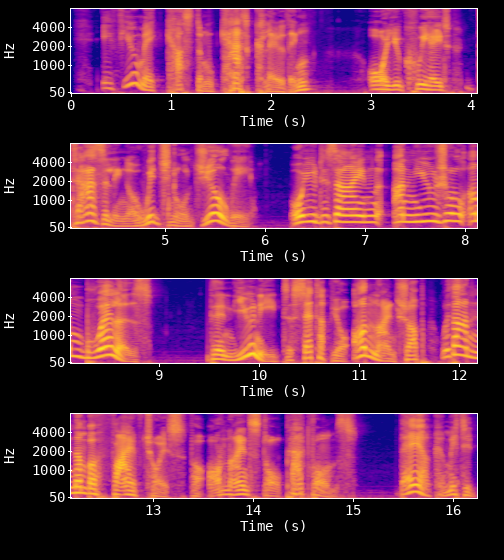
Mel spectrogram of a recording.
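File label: character english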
